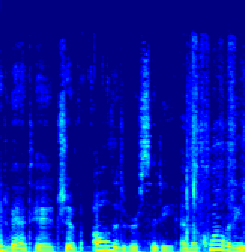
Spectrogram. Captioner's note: speaking French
